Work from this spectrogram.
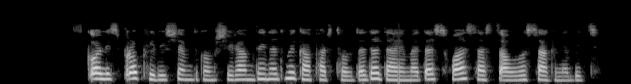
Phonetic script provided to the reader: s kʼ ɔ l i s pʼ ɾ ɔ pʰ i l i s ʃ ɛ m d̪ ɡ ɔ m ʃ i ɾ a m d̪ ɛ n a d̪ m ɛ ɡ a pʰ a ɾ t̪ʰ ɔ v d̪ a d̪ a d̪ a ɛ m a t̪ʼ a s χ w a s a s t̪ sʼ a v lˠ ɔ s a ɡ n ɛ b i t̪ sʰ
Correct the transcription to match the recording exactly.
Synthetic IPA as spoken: s kʼ ɔ l i s pʼ ɾ ɔ pʰ i l i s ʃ ɛ m d̪ ɡ ɔ m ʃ i ɾ a m d̪ ɛ n a d̪ m ɛ ɡ a pʰ a ɾ t̪ʰ ɔ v d̪ a d̪ a d̪ a ɛ m a t̪ʼ a s χ w a s a s t̪ sʼ a v lˠ ɔ s a ɡ n ɛ b i t̪ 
